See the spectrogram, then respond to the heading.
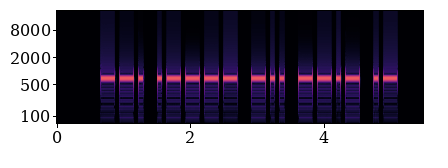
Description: Morse code, heard as a keyed tone, about 17 wpm, 700 Hz. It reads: G1DQA
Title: DXCC-100 Call Signs - 5 Characters - Repeated 2x - 17wpm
